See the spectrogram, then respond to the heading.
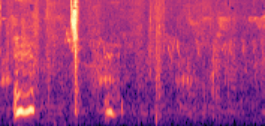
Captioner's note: kissing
